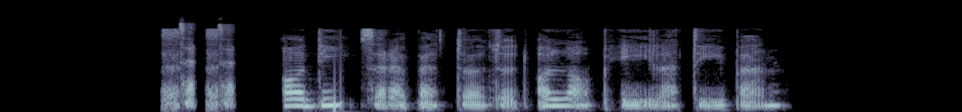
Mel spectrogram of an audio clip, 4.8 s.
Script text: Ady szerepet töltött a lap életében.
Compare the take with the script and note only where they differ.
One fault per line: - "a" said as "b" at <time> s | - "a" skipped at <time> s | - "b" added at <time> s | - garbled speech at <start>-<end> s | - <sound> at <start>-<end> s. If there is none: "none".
- laugh at 0.8-1.2 s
